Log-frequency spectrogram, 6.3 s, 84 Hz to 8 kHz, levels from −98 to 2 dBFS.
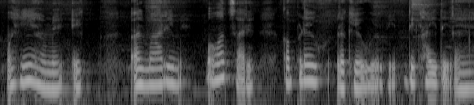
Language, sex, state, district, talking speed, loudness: Hindi, female, Bihar, Darbhanga, 140 wpm, -41 LUFS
